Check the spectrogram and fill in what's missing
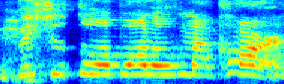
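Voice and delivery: scolding friend. Retold or imitated.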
